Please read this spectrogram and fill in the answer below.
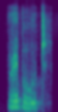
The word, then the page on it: reboot: Indian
